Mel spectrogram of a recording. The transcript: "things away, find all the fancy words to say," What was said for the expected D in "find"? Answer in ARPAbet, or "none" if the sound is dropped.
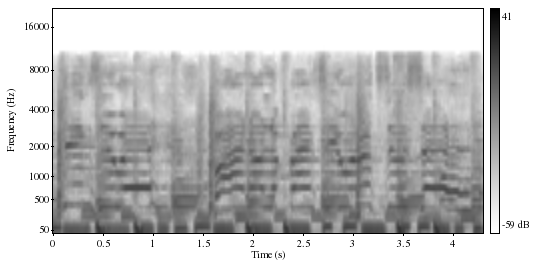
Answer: none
